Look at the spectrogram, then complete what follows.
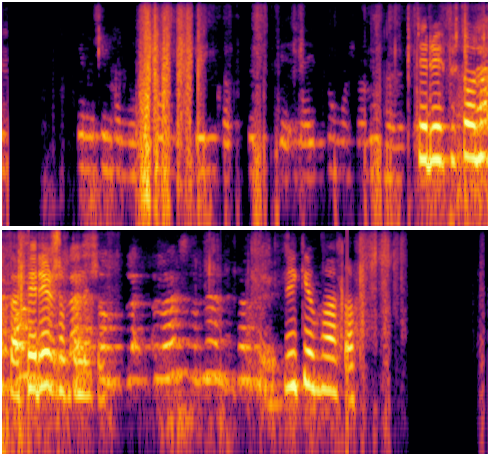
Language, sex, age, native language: Icelandic, male, 12, Icelandic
